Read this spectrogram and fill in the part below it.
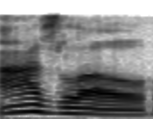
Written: Oslo

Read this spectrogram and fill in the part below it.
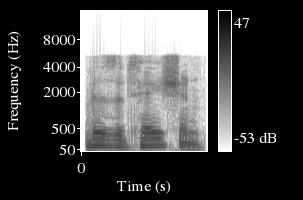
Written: visitation

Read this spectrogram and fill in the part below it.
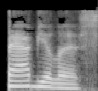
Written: fabulousness

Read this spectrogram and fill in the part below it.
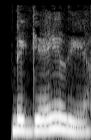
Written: megalia

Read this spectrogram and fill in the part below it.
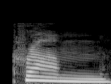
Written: crumb

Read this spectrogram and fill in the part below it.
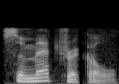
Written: symmetrical

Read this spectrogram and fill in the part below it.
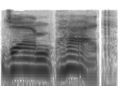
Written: jam-pack

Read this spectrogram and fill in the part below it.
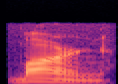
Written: barn

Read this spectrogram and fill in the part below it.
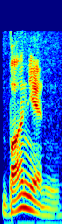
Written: bunion

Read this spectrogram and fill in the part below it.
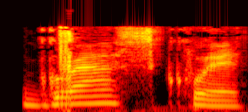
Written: grassquit

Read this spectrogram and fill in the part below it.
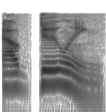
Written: outdoing

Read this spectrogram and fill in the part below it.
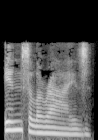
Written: insularize

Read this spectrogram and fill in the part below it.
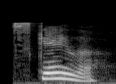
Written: scala

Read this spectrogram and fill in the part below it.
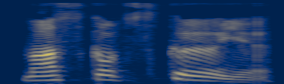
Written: Moskovskaya

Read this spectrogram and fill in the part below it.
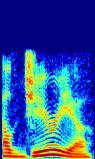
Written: Algeria

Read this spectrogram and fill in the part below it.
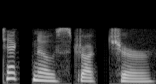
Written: technostructure

